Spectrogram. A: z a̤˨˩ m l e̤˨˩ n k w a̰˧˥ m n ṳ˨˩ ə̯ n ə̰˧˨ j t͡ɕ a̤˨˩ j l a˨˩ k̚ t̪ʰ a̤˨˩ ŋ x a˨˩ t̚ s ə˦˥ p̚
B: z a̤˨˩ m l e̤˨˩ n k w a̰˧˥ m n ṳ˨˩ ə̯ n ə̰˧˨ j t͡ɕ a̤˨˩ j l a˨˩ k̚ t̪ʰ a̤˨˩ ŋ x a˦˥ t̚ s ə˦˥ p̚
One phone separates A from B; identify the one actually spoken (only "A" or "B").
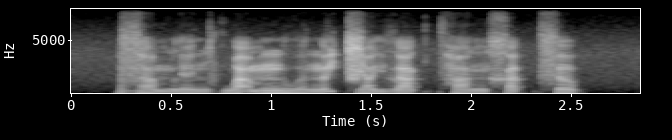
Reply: A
